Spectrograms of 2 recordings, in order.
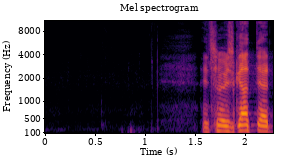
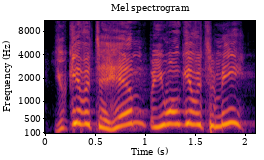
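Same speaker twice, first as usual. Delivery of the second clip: indignant complaint; 9 semitones higher, 3 dB louder than usual. Retold or imitated. Angry complaint at God.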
